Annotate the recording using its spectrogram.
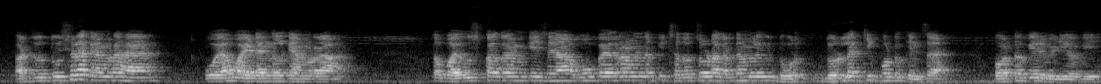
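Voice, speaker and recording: There is noticeable background noise as a man talks with a Haryana accent and ordinary pitch variation. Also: fairly high pitch for a man, moderate pace. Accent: Haryanvi. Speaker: tech reviewer. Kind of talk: casual tech review to camera.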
